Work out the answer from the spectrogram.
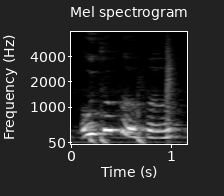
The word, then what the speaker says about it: Utukufu: Well, it's quite hard to pronounce. So it's Utukufu.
